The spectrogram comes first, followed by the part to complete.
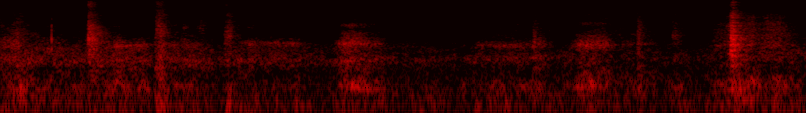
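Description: Near silence, broken by a few faint clicks and soft breathy rustles, the sharpest click near the end.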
